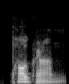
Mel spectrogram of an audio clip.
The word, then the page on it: pogrom: American English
